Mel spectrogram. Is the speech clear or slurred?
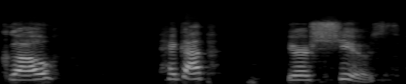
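slurred. The words are spoken slurred and delayed.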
